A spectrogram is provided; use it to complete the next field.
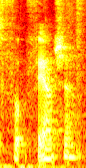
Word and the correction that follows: Fouché: I can't pronounce her last name. – Yeah. – Fouché, that's it. You said it wrong.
